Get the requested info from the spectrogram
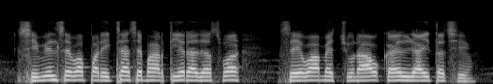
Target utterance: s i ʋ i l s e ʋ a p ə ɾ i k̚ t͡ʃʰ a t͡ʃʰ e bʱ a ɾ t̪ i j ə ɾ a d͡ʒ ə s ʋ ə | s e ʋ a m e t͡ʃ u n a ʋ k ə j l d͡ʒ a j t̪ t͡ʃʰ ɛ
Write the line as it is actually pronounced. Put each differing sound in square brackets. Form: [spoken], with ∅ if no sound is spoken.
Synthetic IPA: s i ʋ i l s e ʋ a p ə ɾ i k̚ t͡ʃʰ a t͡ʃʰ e bʱ a ɾ t̪ i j ə ɾ a d͡ʒ ə s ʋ ə | s e ʋ a m e t͡ʃ u n a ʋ k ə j l d͡ʒ a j t̪ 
